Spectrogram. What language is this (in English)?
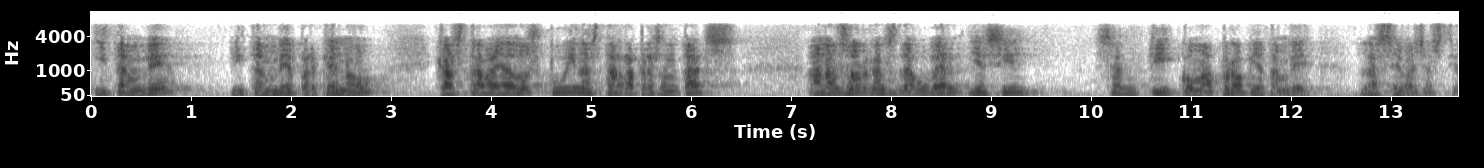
Catalan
